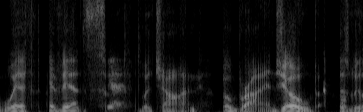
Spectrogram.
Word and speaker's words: JOB: events with John O'Brien, Job, as we like to call him. Is that how you say it, Job, or do you say the Joe? J-O-B, usually just the J-O-B. just the letter J-O-B, but I'll answer to pretty much anything.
